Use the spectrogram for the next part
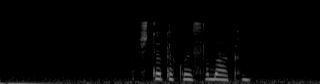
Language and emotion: Russian, neutral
